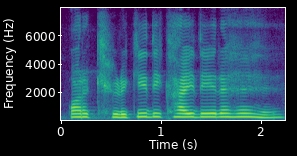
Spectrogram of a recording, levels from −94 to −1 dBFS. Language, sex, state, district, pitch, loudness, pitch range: Hindi, female, Bihar, West Champaran, 235 Hz, -15 LUFS, 215-240 Hz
